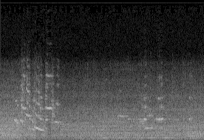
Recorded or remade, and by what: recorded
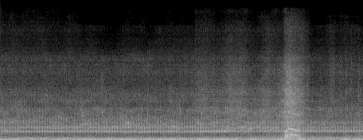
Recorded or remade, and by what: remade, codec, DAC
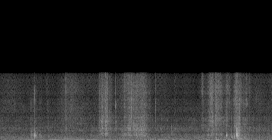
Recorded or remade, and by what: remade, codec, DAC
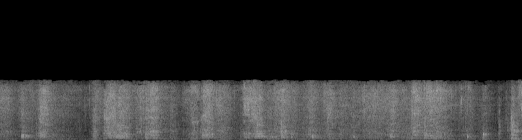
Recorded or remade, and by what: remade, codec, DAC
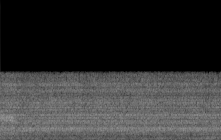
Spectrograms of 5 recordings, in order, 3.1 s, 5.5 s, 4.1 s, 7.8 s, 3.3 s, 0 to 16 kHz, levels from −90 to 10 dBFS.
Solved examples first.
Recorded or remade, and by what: recorded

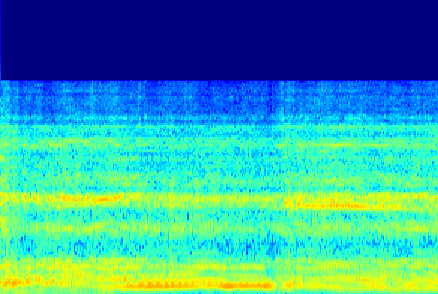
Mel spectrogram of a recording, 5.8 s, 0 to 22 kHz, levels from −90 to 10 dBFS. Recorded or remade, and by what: remade, codec, DAC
